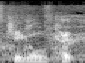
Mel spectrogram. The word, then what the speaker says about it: Kagel: say his name right Kagel keigle not keegle Kagel um he hit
